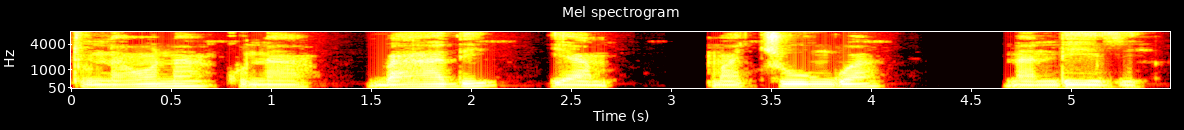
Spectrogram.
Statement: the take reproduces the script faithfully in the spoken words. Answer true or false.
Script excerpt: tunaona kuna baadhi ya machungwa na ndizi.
true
